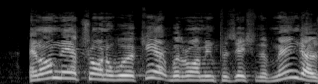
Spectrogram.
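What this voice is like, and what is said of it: Usual voice. Nothing is said of it.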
